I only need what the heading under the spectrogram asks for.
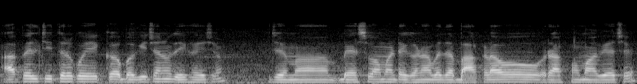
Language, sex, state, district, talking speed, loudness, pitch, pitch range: Gujarati, male, Gujarat, Gandhinagar, 150 wpm, -16 LUFS, 110 Hz, 110-120 Hz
